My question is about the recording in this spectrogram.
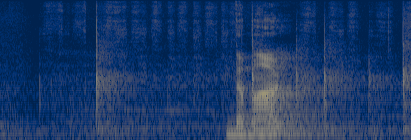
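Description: Chalk writing on a chalkboard: a soft scratching with light taps as strokes start, a few more sharp taps near the end. A man's voice draws out a brief syllable just past the middle.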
